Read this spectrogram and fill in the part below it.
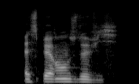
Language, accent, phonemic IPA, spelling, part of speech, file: French, France, /ɛs.pe.ʁɑ̃s də vi/, espérance de vie, noun, LL-Q150 (fra)-espérance de vie.wav
- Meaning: 1. life expectancy (years of expected life according to statistical tables) 2. mean time to breakdown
